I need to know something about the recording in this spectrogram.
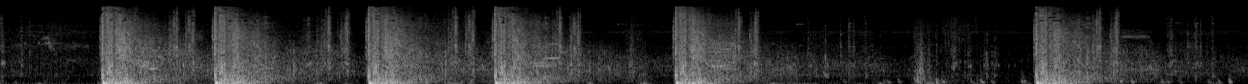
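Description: Rifle shots boom loudly, one after another, each ringing out.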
